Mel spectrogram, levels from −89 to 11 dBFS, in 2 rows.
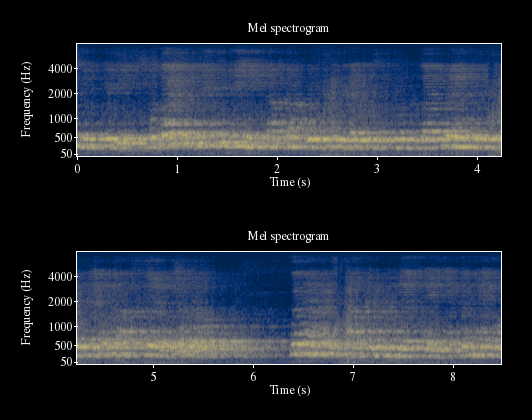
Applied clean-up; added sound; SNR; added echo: neural separator model SepFormer DNS4.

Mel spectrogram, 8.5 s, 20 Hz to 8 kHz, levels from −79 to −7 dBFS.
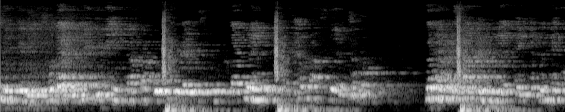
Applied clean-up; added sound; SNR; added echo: classical method WPE with log-MMSE.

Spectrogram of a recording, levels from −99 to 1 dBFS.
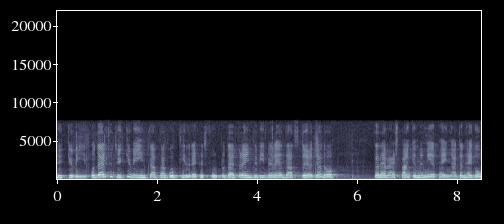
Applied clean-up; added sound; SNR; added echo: none; none; none; none.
